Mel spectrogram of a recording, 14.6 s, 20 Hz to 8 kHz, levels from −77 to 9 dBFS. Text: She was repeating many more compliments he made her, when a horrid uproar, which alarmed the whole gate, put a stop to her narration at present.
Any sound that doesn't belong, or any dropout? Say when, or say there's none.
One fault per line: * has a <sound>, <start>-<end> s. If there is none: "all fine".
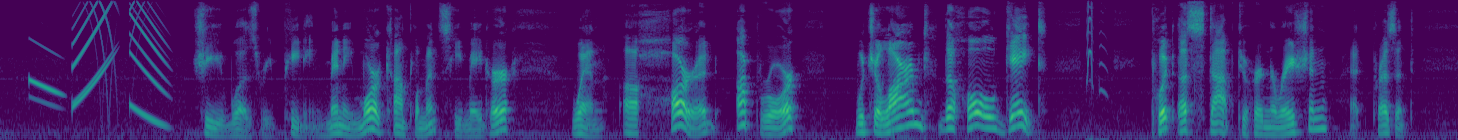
* has a chirp, 0.3-1.8 s
* has a squeak, 10.9-11.1 s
